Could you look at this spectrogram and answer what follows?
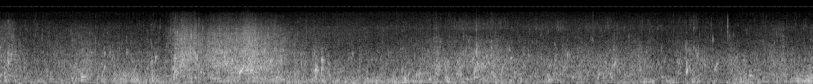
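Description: Wind rushing over the microphone and the wash of waves on the open sea around a small sailboat, with a stronger gust about two seconds in.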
